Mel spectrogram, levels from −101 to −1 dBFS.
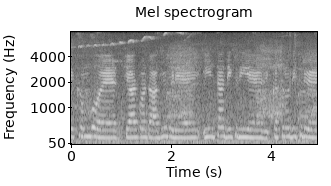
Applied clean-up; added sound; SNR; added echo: none; Water; 6 dB; reverberation time 0.2 s.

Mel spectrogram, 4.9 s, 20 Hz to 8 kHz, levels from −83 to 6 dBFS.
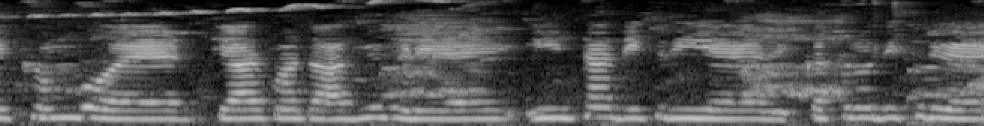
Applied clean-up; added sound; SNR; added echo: classical method WPE with log-MMSE.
